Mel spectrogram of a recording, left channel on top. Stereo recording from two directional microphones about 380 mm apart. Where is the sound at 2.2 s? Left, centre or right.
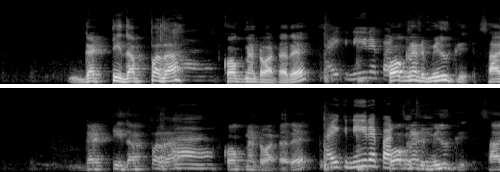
Left.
